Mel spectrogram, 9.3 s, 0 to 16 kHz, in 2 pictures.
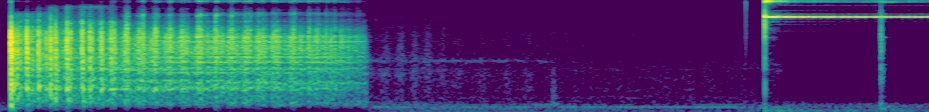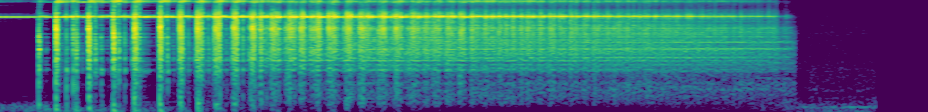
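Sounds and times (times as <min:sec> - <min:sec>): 
multiple coins falling: 0:00.0 - 0:01.9, 0:03.8 - 0:08.7.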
